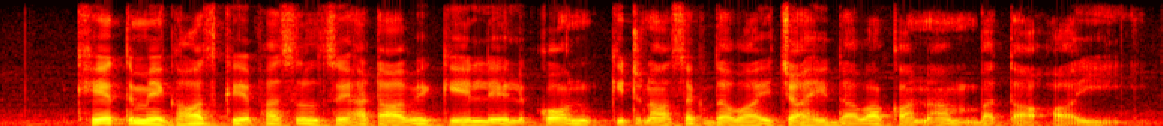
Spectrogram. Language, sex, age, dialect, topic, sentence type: Magahi, female, 18-24, Western, agriculture, question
